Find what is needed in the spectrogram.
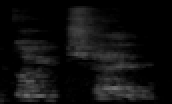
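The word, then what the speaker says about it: Torricelli: E por último, pessoal, finalmente, por último, mas importante, a famosa equação de torre chelly. Torre chell. Torri chell. Torrell. Se escreve Torre Cell, mas se fala Torre Chell porque é italiano.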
